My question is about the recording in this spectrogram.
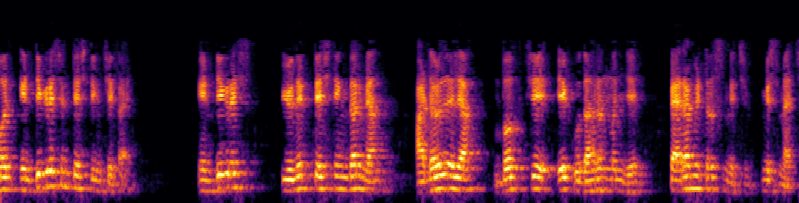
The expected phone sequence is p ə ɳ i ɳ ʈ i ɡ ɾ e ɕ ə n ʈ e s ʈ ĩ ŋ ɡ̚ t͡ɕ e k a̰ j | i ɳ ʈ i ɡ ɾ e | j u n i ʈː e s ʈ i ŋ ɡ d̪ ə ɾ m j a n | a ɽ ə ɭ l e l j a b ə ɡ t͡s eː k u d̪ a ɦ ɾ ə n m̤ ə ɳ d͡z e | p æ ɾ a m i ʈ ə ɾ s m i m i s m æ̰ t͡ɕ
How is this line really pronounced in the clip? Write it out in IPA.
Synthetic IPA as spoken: p ə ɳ i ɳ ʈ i ɡ ɾ e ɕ ə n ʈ e s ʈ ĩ ŋ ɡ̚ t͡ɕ e k a̰ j | i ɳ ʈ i ɡ ɾ e | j u n i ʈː e s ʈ i ŋ ɡ d̪ ə ɾ m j a n | a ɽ ə ɭ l e l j a b ə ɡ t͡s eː k u d̪ a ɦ ɾ ə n m̤ ə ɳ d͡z e | p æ ɾ a m i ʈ ə ɾ s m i m i s m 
